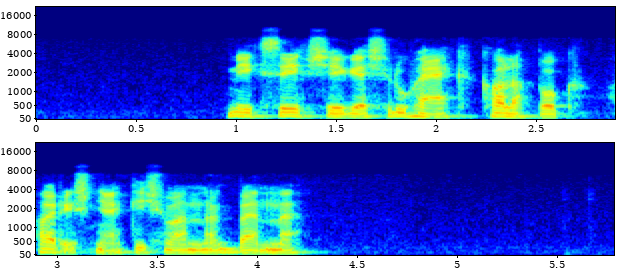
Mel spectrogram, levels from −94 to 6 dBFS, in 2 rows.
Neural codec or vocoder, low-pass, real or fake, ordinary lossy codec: none; 7.2 kHz; real; Opus, 32 kbps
